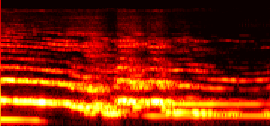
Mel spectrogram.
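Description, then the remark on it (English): German Shepherd dogs in a house howl together along with a siren in long, wavering harmonized tones, a sustained chorus that slowly falls in pitch before tapering off, with no one speaking. “You have wolves in your house? They're harmonizing.”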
